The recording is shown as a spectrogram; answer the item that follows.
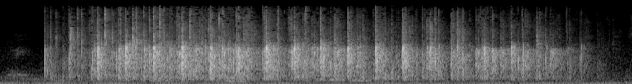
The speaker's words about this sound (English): I think a round of applause would be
